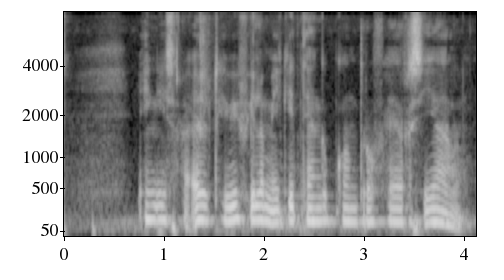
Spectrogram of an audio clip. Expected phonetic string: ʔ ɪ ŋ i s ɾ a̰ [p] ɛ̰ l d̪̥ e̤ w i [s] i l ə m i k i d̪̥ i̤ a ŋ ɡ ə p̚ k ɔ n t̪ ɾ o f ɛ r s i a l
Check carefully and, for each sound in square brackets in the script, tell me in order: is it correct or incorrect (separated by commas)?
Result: incorrect, incorrect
